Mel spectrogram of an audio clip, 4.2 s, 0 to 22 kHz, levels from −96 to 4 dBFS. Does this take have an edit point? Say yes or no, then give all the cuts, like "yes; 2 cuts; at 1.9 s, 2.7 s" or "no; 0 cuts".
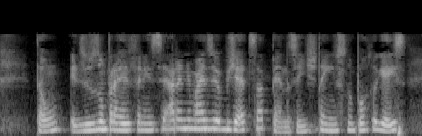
yes; 1 cut; at 3.1 s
